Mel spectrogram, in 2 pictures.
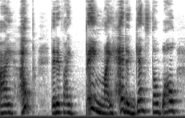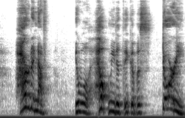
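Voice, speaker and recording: A fairly high-pitched put-on character voice speaks at a moderate pace. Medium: read story.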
